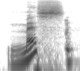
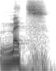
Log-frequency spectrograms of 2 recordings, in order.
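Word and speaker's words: Metz: the city in France mess but they say it like in America Mets ah because in French I don't know why but we don't say the T it's mess but in America there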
